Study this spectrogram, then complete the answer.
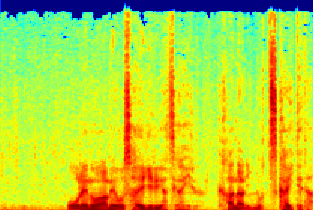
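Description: A man speaks slowly in a cold, low voice.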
